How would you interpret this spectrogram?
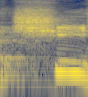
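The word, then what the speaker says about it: ち: she is pronounced like chi in chees this is the second exception here aana instead of a t sound it's a chi sound try not to forget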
